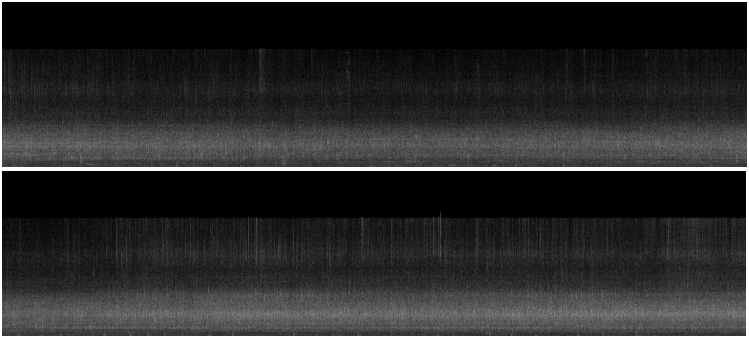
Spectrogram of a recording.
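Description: Minced-meat koftas frying in hot oil in a pan: a steady sizzle that grows a little louder about halfway through.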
